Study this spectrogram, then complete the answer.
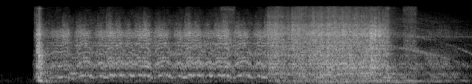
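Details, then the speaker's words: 1965 Chevrolet Impala, start attempt after sitting 20 years: short crank, then catches on brake cleaner sprayed as starting fluid and runs rough and uneven before tailing off; won't run without help, smoky exhaust smelling of gas. "Looks like the poor thing needs a little help. Let me get a little help for it. 12 seconds later. Little brake cleaner, man."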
